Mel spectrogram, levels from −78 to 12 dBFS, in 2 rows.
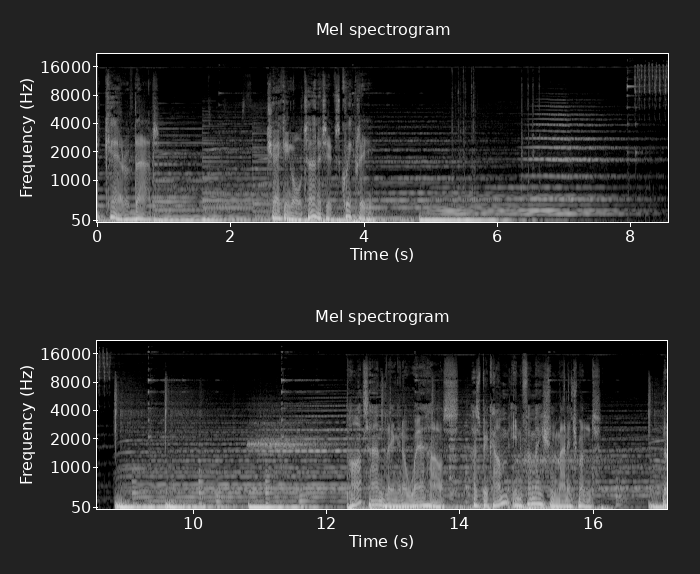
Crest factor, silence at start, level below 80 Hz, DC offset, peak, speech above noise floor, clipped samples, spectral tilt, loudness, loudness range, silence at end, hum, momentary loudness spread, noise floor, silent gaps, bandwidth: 14 dB; 0 s; -16 dBFS; under 0.1%; -2 dBFS; 25 dB; under 0.1%; -5.5 dB/octave; -17 LUFS; 5 LU; 0 s; none; 15 LU; -38 dBFS; none; 14 kHz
